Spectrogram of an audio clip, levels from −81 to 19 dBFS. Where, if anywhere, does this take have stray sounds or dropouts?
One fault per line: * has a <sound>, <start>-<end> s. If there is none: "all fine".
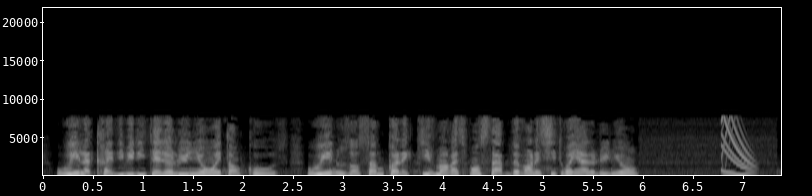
* has a chirp, 6.8-7.2 s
